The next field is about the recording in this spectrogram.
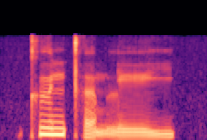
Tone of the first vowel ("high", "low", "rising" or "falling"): high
